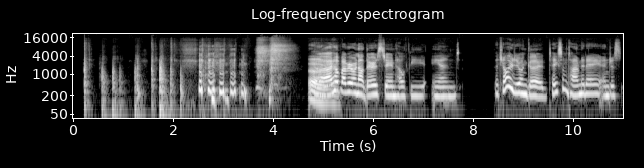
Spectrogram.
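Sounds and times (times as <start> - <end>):
knuckles knocking on wood: 0.2 - 2.3
speech: 2.5 - 4.1, 4.7 - 7.8, 8.4 - 11.0
laughter: 2.5 - 4.2.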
